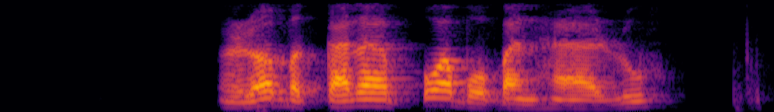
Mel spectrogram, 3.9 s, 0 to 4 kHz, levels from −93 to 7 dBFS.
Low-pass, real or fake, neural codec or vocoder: 3.6 kHz; fake; vocoder, 44.1 kHz, 128 mel bands every 512 samples, BigVGAN v2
